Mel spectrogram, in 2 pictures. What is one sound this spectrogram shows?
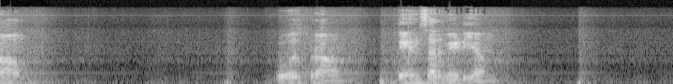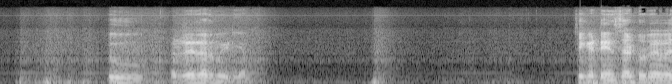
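A man speaks calmly into a close microphone, in short phrases with pauses.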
